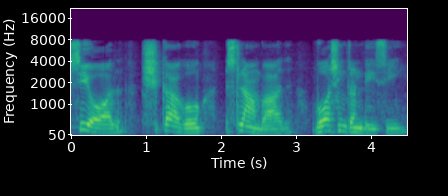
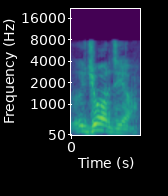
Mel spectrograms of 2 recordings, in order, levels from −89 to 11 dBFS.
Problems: background sounds at intervals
